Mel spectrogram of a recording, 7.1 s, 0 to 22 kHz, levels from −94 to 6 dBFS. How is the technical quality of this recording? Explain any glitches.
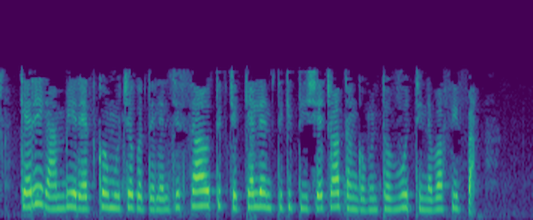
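The quality's fairly rough: the speech sounds dull and smeared all the way through, with a couple of layers of compression damage stacked on top of each other.

Throughout, it's transcoding between lossy codecs. Nothing comes through above about 5.9 kHz, and you get MP3-style swirly smearing mixed with HE-AAC's own coding artefacts. Each encode added its own artefacts on top of the last, so this was likely MP3 re-encoded to HE-AAC, both at low rates around 24 kbit/s.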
